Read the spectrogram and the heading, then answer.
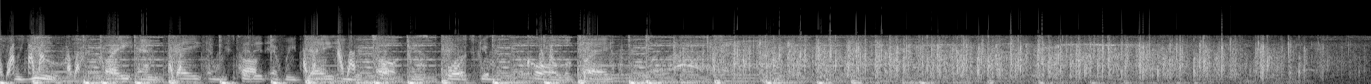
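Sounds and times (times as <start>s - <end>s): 
speech: 0.1s - 6.3s
fans clapping in the background: 5.5s - 13.7s.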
